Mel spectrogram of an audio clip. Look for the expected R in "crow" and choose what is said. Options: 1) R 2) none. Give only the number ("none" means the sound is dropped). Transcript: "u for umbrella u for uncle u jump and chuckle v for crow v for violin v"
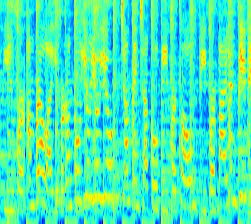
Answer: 2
